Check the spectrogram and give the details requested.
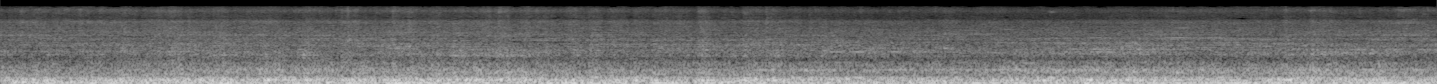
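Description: Freight cars of a long Norfolk Southern freight train rolling past, a steady loud rumble of steel wheels on rail.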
